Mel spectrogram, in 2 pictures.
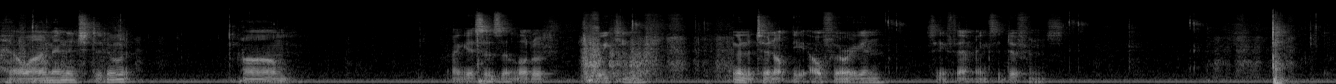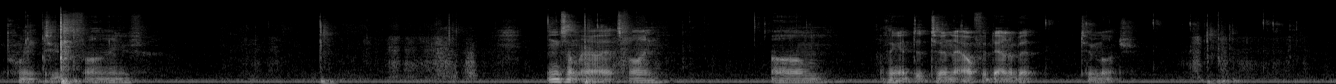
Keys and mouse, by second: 4.4 p, 5.7 p, 6.6 right click, 13.5-15.4 middle drag, 18.8 p, 25.1 r.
